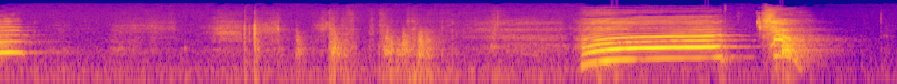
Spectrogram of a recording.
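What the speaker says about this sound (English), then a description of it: "Sneezing. Oh no." A loud, close sneeze bursts out after soft shuffling sounds, preceded by a drawn-out whining inhale and ending in a sharp explosive puff.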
